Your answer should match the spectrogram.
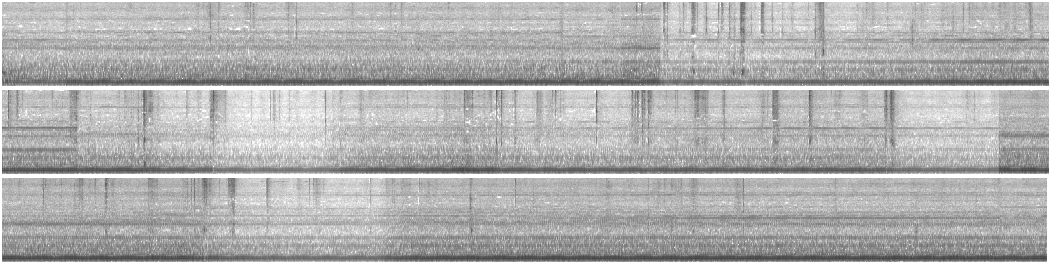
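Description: Steady hum of a freezer separator machine running. Scattered light clicks and scrapes come from a plastic separator card prying a frozen phone frame off its screen. The hum dips and comes back a few times.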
